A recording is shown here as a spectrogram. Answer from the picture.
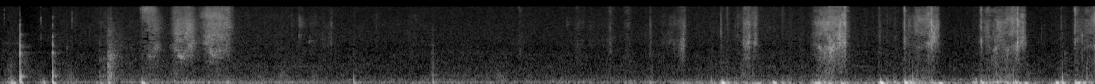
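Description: Hands rubbing and swishing close to the microphone: a couple of sharp clicks at the start, a rubbing swish about a second and a half in, a quiet stretch, then a run of swishes and light knocks near the end.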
